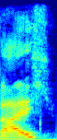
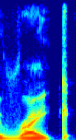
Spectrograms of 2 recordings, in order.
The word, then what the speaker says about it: Reich: I think in English we say Reich, which I guess is probably just because we don't have the sound, like the CH sound at the end we don't have, so I guess people just make a K, Reich.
